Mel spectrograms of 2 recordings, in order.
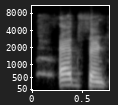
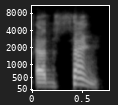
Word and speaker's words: absent: The stress is on the first syllable when it is an adjective. जब ये adjective pronounce होता है तो ये absent होगा.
